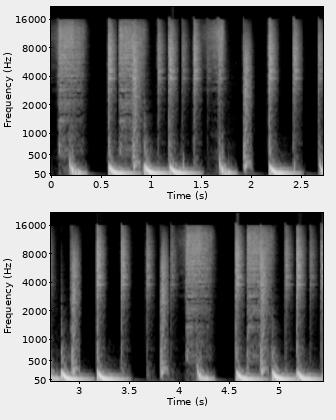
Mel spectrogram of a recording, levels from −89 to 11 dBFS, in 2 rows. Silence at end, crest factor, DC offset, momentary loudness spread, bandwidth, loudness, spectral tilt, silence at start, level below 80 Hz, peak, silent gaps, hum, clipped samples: 0 s; 12 dB; under 0.1%; 9 LU; 17 kHz; -14 LUFS; -4 dB/octave; 0.05 s; -14 dBFS; 0 dBFS; none; none; under 0.1%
